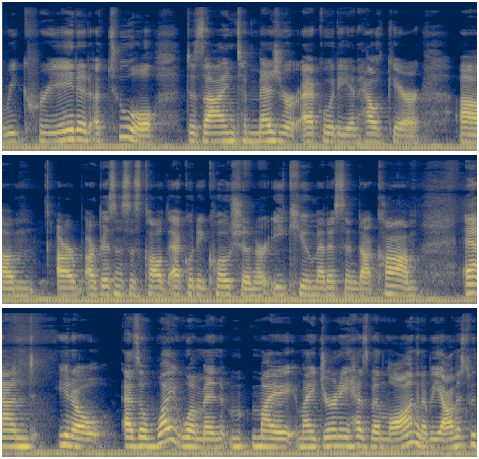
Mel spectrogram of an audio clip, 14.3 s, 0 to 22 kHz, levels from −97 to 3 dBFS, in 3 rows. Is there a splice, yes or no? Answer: no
